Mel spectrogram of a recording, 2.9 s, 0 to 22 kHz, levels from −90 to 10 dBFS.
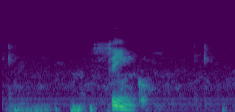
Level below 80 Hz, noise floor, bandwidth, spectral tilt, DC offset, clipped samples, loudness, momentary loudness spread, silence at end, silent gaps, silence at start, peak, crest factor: -50 dBFS; -66 dBFS; 5.2 kHz; -10 dB/octave; under 0.1%; under 0.1%; -31 LUFS; 26 LU; 1.1 s; none; 0.2 s; -14 dBFS; 22 dB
